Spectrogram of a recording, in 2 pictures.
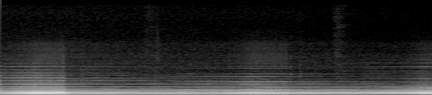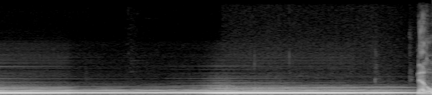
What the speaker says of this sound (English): this would probably sound pretty great with volume swell kind of things like this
